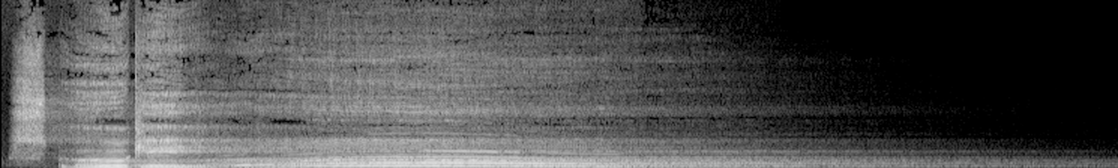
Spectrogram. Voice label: Spooky Spoken, The word spooky spoken in deep ominous voice with wailing ghosts.; Evil Voices; Horror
